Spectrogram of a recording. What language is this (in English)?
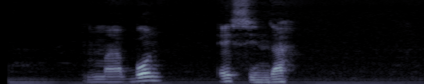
Fang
